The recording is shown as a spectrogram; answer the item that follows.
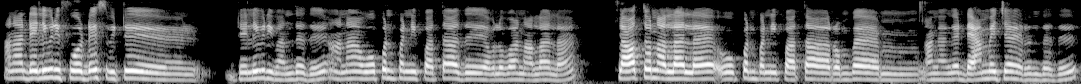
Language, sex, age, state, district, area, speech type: Tamil, female, 30-45, Tamil Nadu, Krishnagiri, rural, spontaneous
